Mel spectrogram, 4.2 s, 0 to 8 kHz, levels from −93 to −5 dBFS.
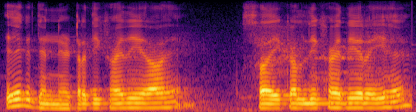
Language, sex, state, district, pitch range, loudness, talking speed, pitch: Hindi, male, Uttar Pradesh, Saharanpur, 120-135 Hz, -16 LUFS, 160 wpm, 125 Hz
